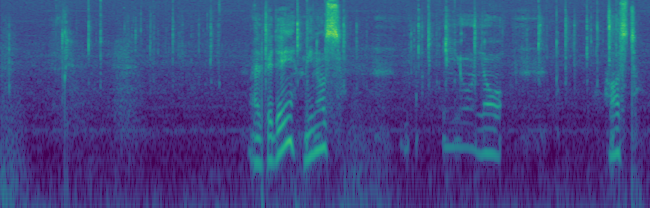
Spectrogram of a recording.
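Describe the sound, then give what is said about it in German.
Crisp keyboard typing as a domain name is entered on a computer during a software setup: a steady run of quick, irregular key clicks throughout, with brief bursts of a person speaking partway through and near the end. “Hier schreiben wir nun die Domain rein, die wir vorhin schon in unserer etc-host eingetragen haben.”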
